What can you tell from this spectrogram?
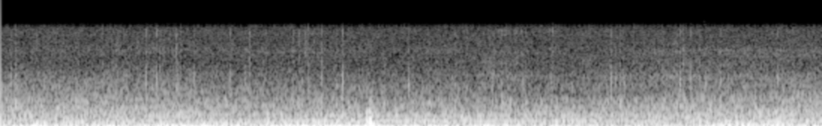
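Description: Car driving on a highway, heard from inside the cabin: a steady low rumble of engine and tyres, with a steady hum through the middle.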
